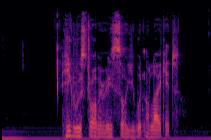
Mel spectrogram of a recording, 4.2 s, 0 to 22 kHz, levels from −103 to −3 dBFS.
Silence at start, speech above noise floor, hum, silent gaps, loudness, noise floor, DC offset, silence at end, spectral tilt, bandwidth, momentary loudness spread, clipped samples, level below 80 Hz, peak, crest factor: 0.05 s; 27 dB; none; none; -46 LUFS; -74 dBFS; under 0.1%; 0.65 s; -2.5 dB/octave; 16 kHz; 12 LU; under 0.1%; -70 dBFS; -24 dBFS; 26 dB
